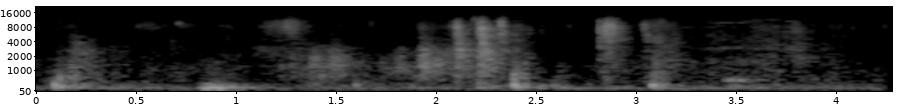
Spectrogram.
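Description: Faint, scattered knocks, taps and rustles of a person moving about and handling things at a desk close to the microphone.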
